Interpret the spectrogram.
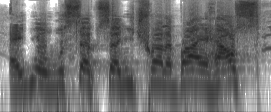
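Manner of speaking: playful New York street voice; New York accent. Acted. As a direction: pitch the house sale in a mock New York accent. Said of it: "like, a New York accent".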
